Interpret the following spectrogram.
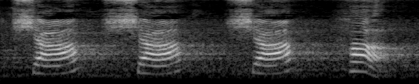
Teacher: गर्म वायु निकलती है, तो ये ऊष्म व्यंजन कहलाते हैं।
